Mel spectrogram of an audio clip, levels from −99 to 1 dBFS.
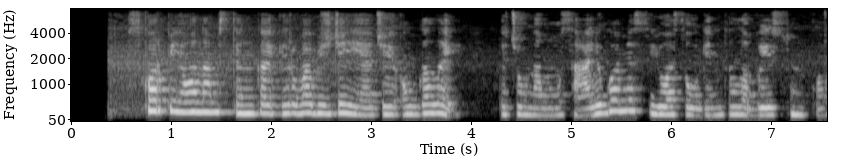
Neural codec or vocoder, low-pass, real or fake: codec, 16 kHz, 16 kbps, FreqCodec, larger model; 7.2 kHz; fake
